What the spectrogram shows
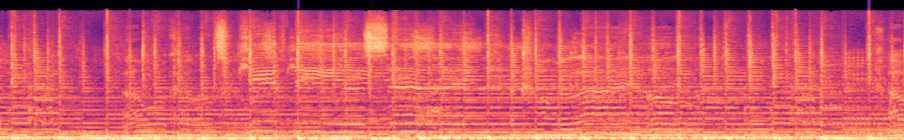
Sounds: Drum, Music, Drum kit, Musical instrument

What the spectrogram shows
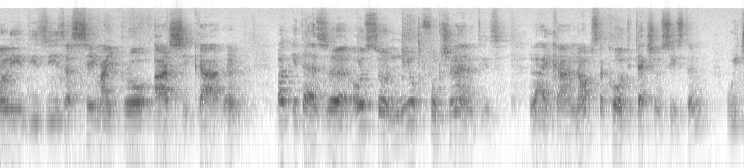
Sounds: Speech

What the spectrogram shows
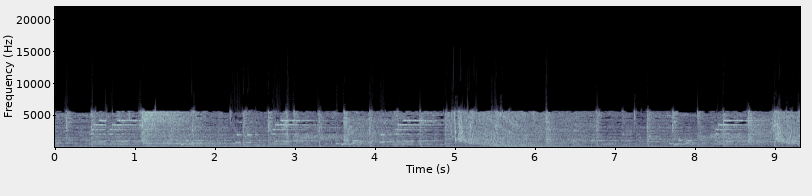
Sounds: Music

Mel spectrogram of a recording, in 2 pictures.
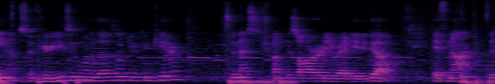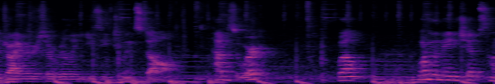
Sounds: Speech, Music

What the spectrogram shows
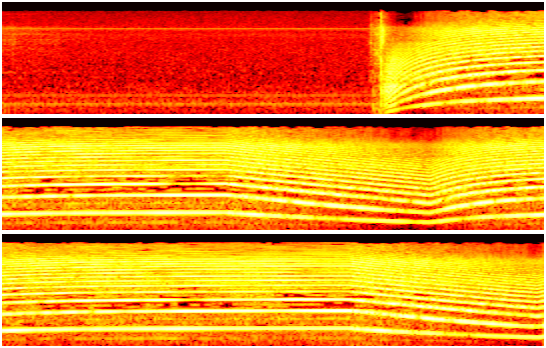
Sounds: Civil defense siren, Siren

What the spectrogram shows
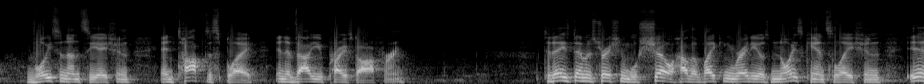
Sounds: Speech

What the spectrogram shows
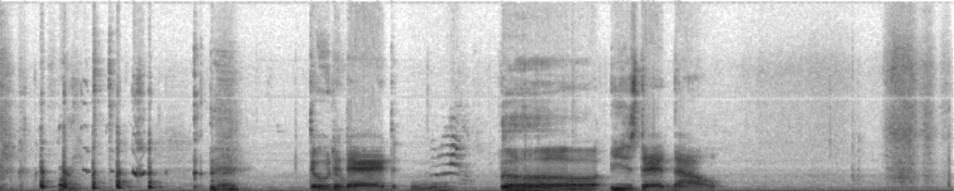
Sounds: pets, Cat, Speech, Animal, Meow

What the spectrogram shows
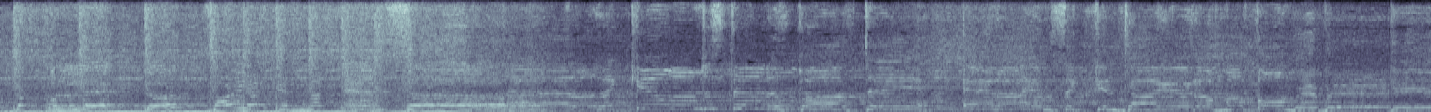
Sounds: Singing, Pop music

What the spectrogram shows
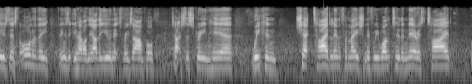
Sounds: Speech

